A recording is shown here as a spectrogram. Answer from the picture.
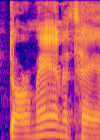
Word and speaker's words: Darmanitan: Darmanitan. There you go. Yeah, George for for weeks couldn't pronounce Darmanitan for some godforsaken.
